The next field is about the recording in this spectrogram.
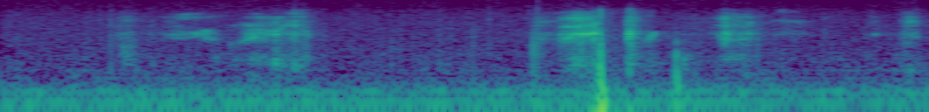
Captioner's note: slurping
